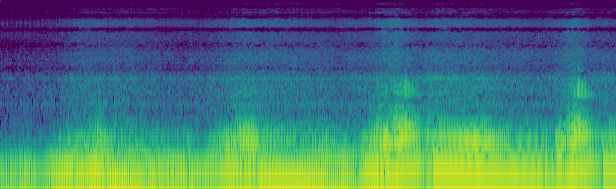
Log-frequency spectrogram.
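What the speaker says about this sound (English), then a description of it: "It's just gonna race the engine, right? So let's get a little listen from the outside." A manual-transmission car engine revs repeatedly from a steady idle while parked, pitch climbing and falling in several loud surges, heard close up from outside with no talking.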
